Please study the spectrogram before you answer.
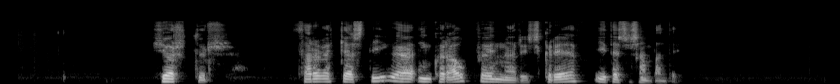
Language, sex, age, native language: Icelandic, male, 50-59, Icelandic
